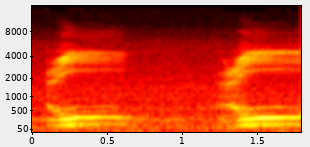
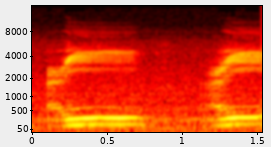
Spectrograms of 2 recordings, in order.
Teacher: Nah, ketika kita membaca kasroh, ingat tadi ya, ada 2 aktivitas yang harus dilakukan saat kita membaca kasroh. Pertama, menurunkan rahang bawah, bibir, i, yang kedua lidah bagian tengah agak naik sedikit, i, sehingga kasrohnya sempurna.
